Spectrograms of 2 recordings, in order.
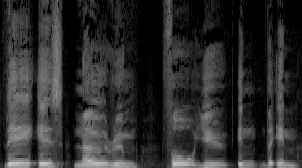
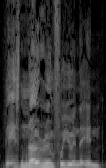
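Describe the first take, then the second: First: The sentence is spoken at an unhurried pace. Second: The sentence is spoken as fast as possible.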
